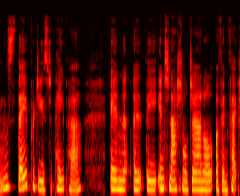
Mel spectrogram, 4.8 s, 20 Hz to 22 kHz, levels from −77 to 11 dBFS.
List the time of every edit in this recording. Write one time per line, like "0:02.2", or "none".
0:02.6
